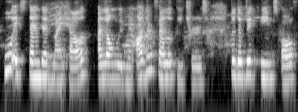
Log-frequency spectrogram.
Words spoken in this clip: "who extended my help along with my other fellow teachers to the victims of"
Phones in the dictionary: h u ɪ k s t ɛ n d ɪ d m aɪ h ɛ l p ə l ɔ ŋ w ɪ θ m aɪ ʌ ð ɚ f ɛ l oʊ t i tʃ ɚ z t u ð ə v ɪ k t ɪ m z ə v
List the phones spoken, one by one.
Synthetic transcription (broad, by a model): h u ɪ k s t ɛ n d ɪ d m aɪ h ɛ l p ə l ɔ ŋ w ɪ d m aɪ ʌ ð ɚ f ɛ l oʊ t i tʃ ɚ s t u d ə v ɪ k t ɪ m s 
